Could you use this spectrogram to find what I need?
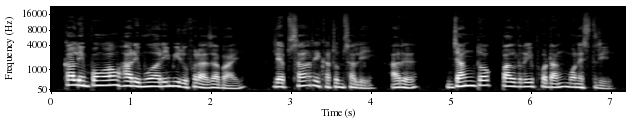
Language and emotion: Bodo, neutral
